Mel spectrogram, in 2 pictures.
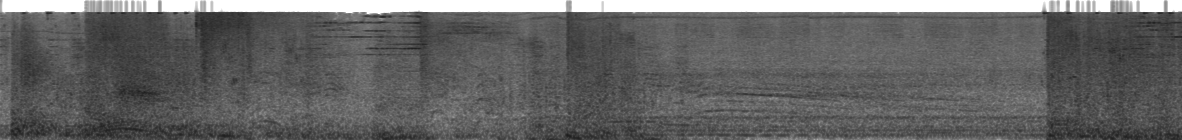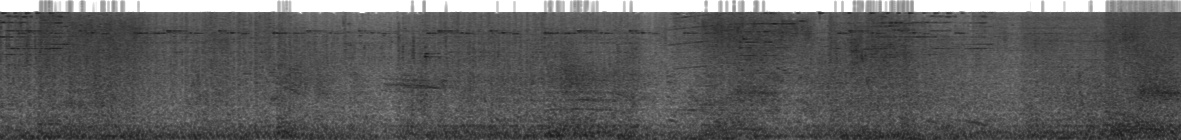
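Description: Explosions boom and crash.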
